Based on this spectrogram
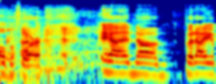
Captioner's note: laughter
